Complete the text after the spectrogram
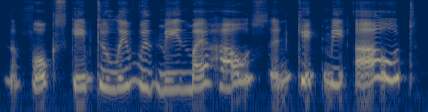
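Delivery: high, loud, tearful hare complaining; upset hare. Acted. Hare telling wolf he was kicked out, high and tearful. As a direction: wail it out like a hurt little hare. Hare tells of losing home.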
